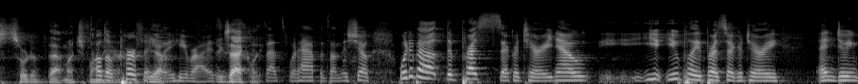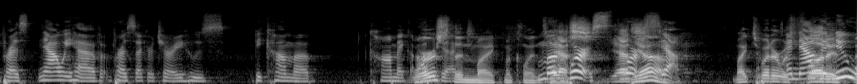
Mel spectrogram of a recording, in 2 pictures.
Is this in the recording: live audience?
yes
